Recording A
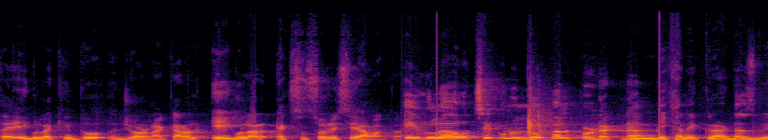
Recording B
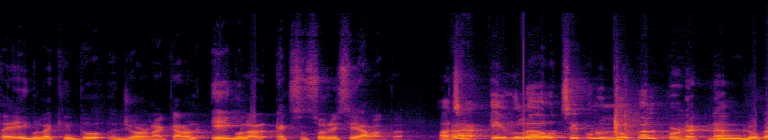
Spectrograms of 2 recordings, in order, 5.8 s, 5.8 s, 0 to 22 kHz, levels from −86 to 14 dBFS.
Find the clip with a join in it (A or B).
A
